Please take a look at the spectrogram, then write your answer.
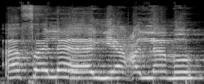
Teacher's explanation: आइन को प्रॉपर हलक के दरमियान से निकालना है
